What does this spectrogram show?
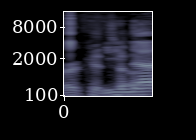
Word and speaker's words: Qatar: It can be pronounced both ways. I don't know how often we have to cover this on this show, Qatar or Qatar.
